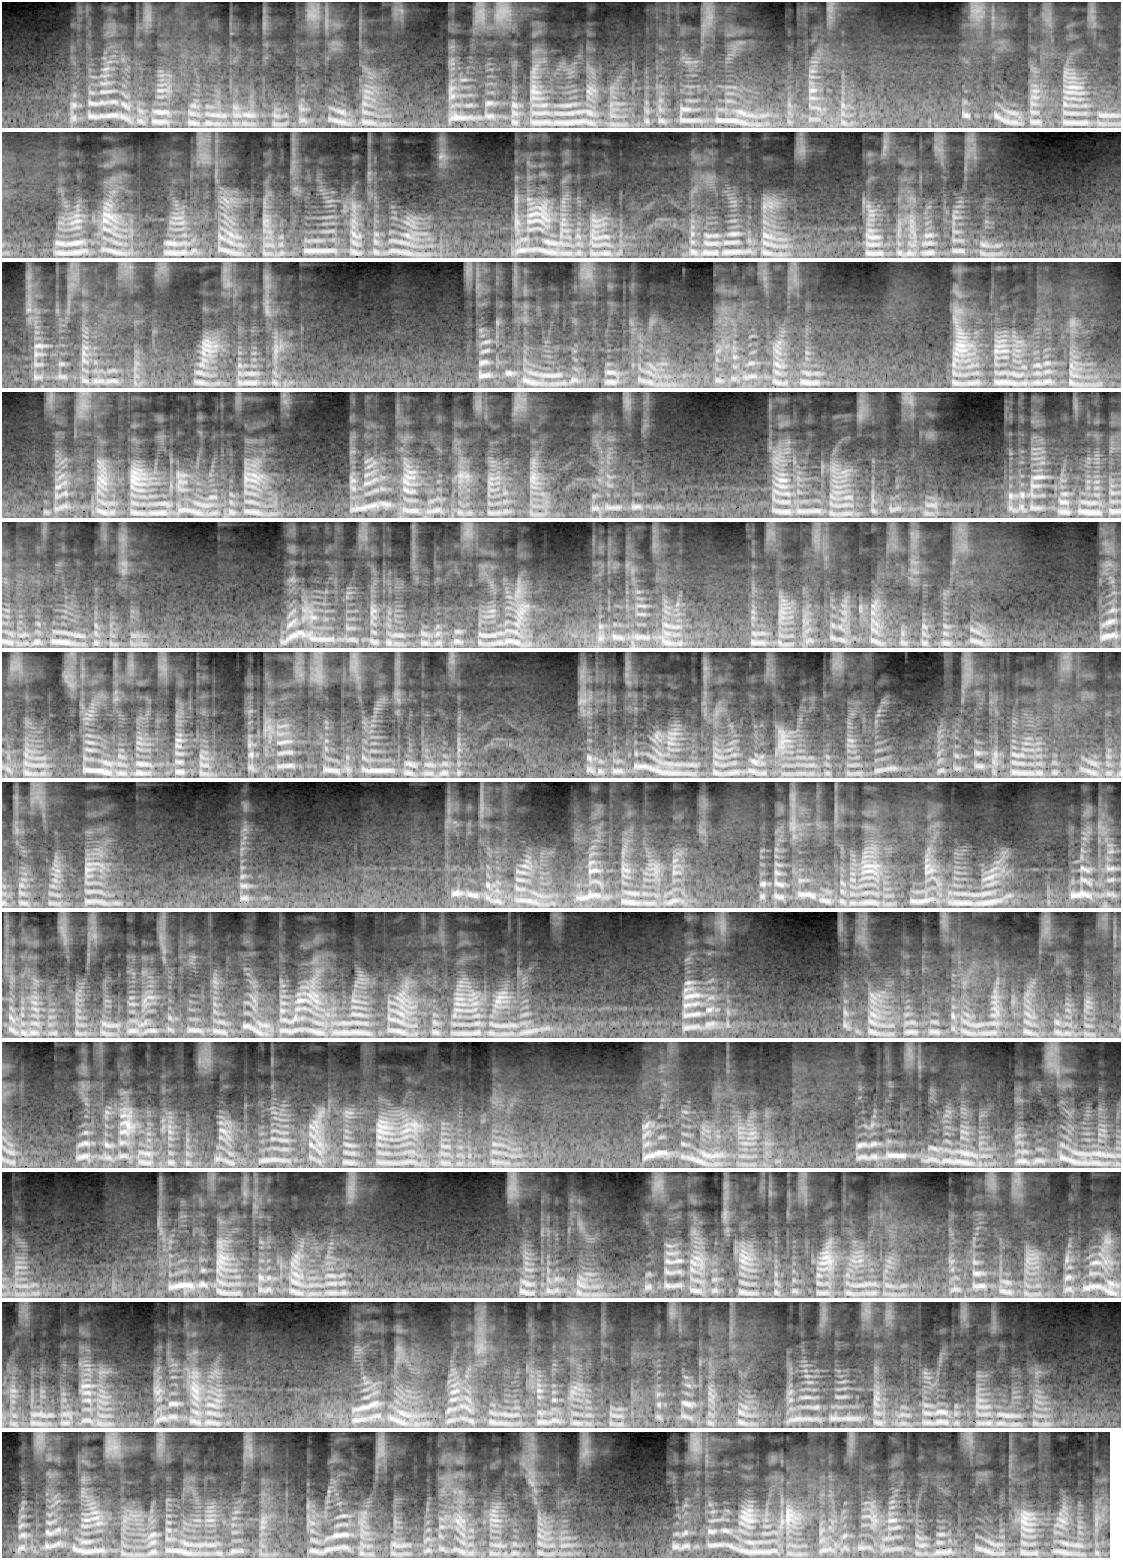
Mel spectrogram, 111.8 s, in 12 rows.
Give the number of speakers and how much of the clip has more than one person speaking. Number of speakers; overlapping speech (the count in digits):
1, no overlap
